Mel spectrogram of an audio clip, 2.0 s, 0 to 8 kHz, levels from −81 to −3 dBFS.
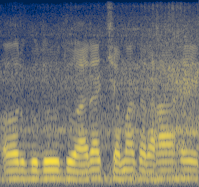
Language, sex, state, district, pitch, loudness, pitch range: Hindi, male, Uttar Pradesh, Lucknow, 140 Hz, -13 LUFS, 135-140 Hz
